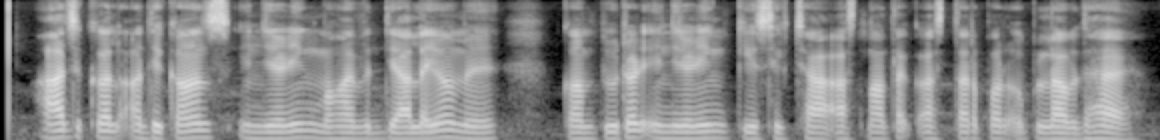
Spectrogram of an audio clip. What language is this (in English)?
Hindi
